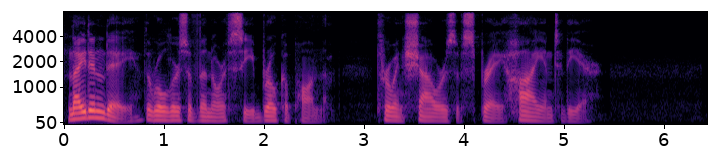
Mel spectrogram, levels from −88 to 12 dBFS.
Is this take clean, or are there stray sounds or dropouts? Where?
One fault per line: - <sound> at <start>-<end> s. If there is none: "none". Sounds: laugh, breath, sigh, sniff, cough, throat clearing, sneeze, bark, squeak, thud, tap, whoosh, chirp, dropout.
none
